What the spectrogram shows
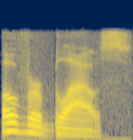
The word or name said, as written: overblouse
